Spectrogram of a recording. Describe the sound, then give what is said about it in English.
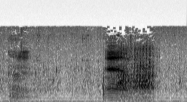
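A horse wearing a side saddle whinnies once, a loud, wavering call of under a second, preceded by a softer animal snort against a steady low background rumble. “Horse up ahead. There's a side saddle on it.”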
